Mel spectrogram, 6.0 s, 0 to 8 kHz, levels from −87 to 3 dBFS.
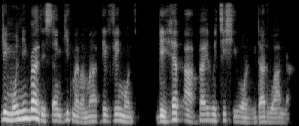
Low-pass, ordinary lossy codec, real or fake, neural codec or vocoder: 7.2 kHz; none; fake; codec, 16 kHz, 0.8 kbps, ZipCodec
